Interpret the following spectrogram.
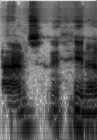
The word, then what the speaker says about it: Ijams: You also have IAMS, IJAMS, for anybody that looks it up online. It's pronounced IAMS, So that's a nature center.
